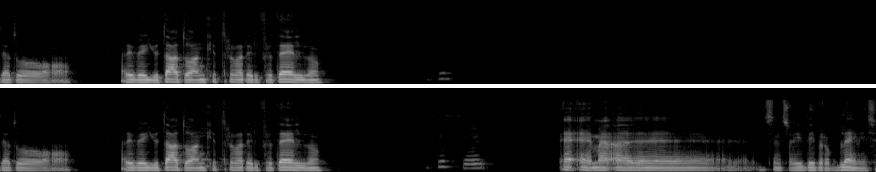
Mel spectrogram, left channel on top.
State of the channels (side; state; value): left; drops out; at 4.5 s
